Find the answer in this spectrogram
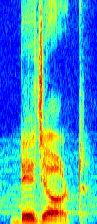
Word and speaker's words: dessert: और एक अन्य वर्ड होता है, वह होता है DESSERT और उसका उच्चारण भी होता है डिजर्ट।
